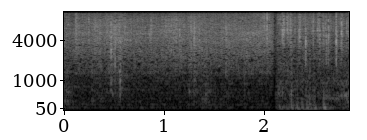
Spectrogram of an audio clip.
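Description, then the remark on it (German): Steady, dense sizzling of sausages on a column grill (Säulengrill), a continuous crackling hiss with scattered pops, briefly dipping before swelling again with slightly louder bursts. No one speaks. “So, dann müssen noch die Würstchen fertig sein. Ich benutze ja so einen Säulengrill.”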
